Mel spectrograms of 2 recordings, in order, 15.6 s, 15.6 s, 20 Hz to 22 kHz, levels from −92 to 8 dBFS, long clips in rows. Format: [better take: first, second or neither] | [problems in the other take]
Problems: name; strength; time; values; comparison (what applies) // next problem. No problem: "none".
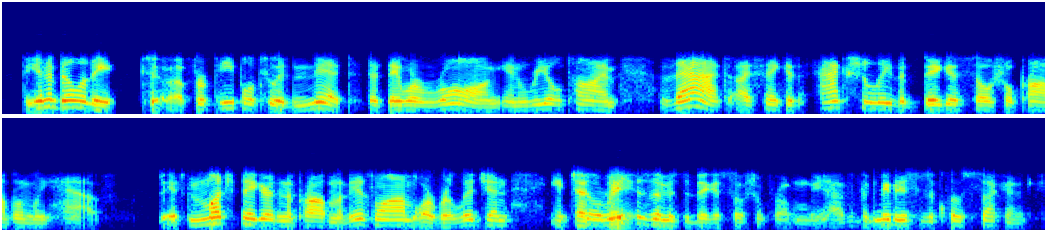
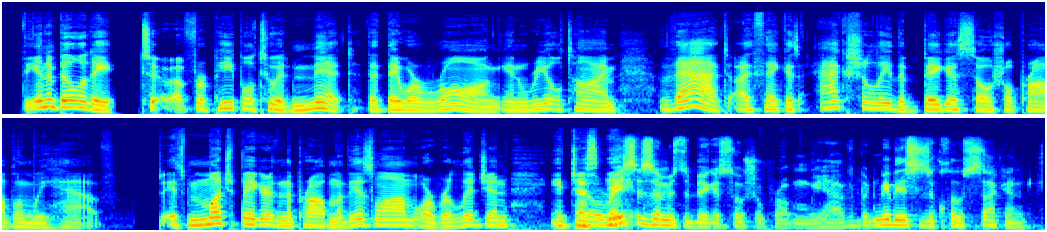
second | phone-call audio; poor line; nothing above 3.5 kHz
